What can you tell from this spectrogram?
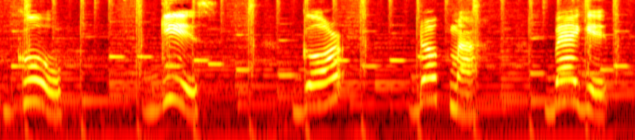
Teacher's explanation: Pronunciation: when we pronounce g, it is articulate like g expect that the breath force is weaker and the vocal cord vibrates. Occurrence: g occurs initially, medially, and finally.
